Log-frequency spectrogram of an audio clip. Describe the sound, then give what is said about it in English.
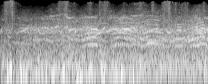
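A king penguin adult's long, wavering trumpet call, locating its chick, rings out over a dense chorus of overlapping calls from a busy king penguin rookery on the beach at Green Gorge, Macquarie Island, steady and loud throughout. “That long trumpety note that you can hear is the sound of a king penguin adult locating its chick amongst the rookery.”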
